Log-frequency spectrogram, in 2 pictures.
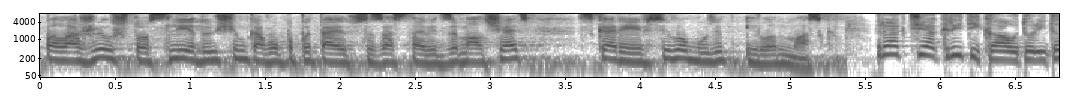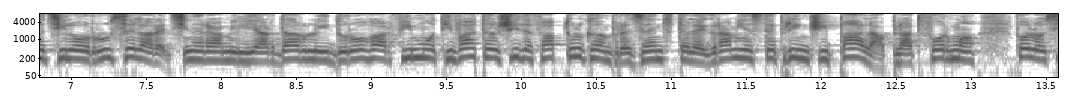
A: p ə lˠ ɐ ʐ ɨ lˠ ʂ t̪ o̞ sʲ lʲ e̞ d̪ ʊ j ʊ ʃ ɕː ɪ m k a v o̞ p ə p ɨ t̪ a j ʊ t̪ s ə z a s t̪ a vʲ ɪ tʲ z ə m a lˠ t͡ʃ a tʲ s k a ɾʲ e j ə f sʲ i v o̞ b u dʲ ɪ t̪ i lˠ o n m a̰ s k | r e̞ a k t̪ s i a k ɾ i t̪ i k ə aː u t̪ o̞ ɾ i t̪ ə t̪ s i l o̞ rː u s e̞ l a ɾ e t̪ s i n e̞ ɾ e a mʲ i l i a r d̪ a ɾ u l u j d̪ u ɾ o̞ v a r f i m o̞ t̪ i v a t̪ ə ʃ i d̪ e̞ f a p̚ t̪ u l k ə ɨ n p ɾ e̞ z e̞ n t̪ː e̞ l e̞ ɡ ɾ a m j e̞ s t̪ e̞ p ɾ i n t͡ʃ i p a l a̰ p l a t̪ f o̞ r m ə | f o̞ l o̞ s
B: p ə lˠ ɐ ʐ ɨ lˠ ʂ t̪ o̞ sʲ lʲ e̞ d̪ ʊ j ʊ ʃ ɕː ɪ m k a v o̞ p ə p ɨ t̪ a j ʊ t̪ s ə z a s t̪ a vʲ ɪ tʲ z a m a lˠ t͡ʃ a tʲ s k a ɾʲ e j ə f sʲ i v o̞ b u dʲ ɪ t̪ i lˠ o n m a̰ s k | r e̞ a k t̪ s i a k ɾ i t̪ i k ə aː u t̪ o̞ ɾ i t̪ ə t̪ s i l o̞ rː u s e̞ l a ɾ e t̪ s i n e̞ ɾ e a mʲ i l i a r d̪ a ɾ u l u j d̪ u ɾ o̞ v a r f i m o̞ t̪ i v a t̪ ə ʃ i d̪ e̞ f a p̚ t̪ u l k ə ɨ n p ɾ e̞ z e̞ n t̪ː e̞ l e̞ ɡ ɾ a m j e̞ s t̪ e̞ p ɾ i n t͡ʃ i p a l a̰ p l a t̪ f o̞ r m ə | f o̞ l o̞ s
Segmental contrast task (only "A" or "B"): A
